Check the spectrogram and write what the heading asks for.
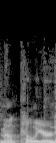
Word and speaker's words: Montpellier: Is it pronounced Montpellier? – No. I was just kidding. No. Yeah. I think he had the right pronunciation.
